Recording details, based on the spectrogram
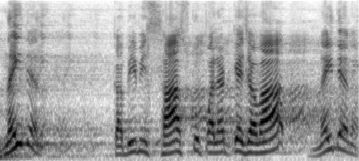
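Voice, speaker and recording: The speaker sounds animated, with lively intonation and noticeable background noise. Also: man. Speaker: Islamic preacher giving a sermon. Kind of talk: funny religious sermon to an audience. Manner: humorous, animated, preachy.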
